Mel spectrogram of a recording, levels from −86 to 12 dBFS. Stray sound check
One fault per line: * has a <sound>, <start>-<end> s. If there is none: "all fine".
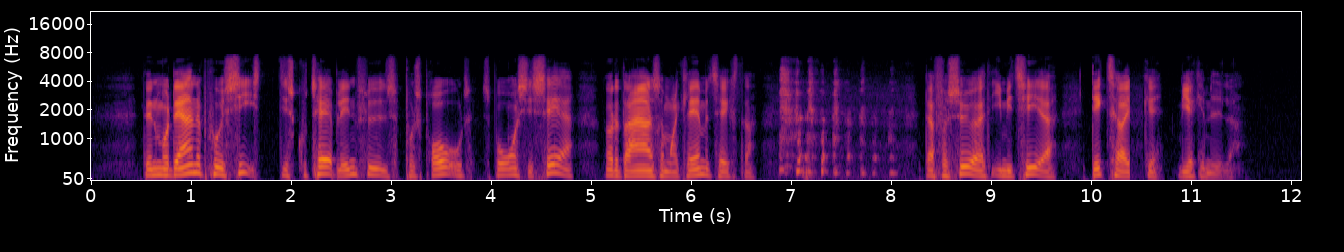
* has a cough, 6.9-8.1 s
* has a dropout, 10.4-10.5 s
